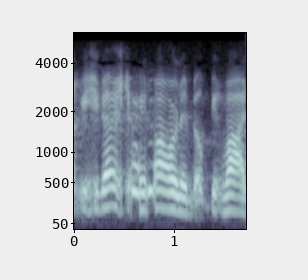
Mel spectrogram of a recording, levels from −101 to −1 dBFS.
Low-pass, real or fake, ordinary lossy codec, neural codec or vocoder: 5.4 kHz; fake; MP3, 48 kbps; autoencoder, 22.05 kHz, a latent of 192 numbers a frame, VITS, trained on one speaker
